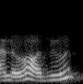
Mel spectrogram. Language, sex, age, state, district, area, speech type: Nepali, female, 45-60, West Bengal, Darjeeling, rural, conversation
